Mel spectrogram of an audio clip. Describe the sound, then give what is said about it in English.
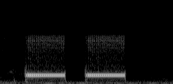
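Two steady electronic ringback tones of a phone call ringing out, each about 0.4 seconds long with a short gap between, loud and clear with no talking. “If he doesn't answer this time, I think that we should put producer Dan in a car and he drives down there and gives him the phone.”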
